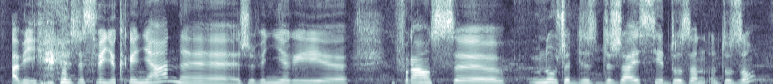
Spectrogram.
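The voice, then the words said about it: Slight foreign accent in French. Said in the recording (French): “Je ressens un petit accent.”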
